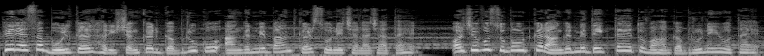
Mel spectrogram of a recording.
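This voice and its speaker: A woman's voice: medium pitch, very animated, moderate pace. A woman giving scripted narration of a village horror tale as storyteller.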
